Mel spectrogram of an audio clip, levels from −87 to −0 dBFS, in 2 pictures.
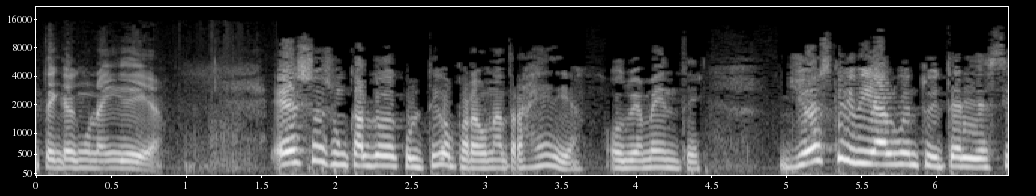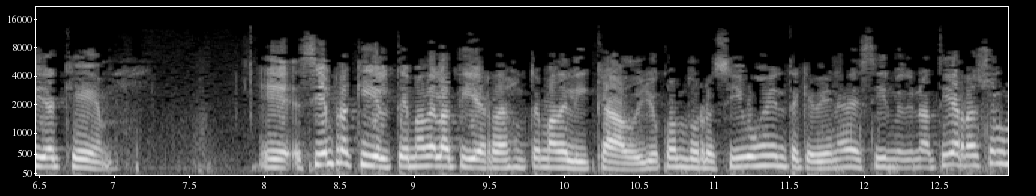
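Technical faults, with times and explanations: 1.61 s to the end, adaptive stream at a lower bitrate: the top end abruptly disappears above 13.6 kHz with no gap, and codec smear rises as the player switches to a leaner encode.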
